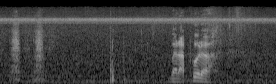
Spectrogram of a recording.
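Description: Honey bees buzz steadily around an opened, strong summertime hive during an inspection, a faint continuous drone under brief nearby talk and a few handling knocks.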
